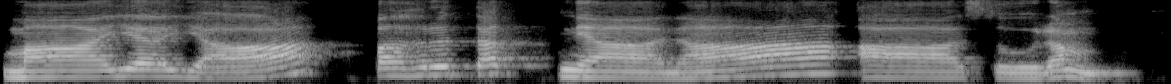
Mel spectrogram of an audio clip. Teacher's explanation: you can see how the visarga just disappears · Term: visarga sandhi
